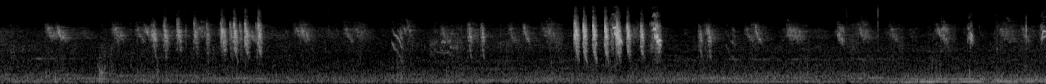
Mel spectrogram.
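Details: Juvenile sparrow giving rapid trains of sharp, clicky chirps, two intense bursts of fast repeated notes separated by softer scattered calls, over a low background rumble.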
